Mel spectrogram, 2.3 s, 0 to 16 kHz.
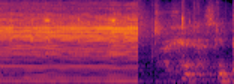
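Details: Loud steady electric buzz of a Dr. Pen M8S microneedling pen motor, stopping abruptly then faint room noise, during first-time at-home facial microneedling with 42-needle cartridge at 0.3 mm depth, no numbing cream; microneedling pen motor running.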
